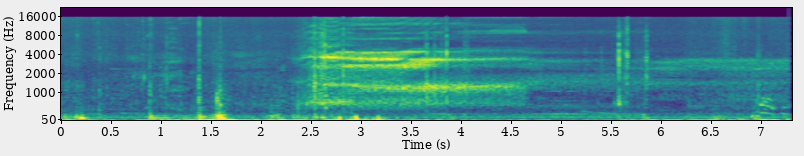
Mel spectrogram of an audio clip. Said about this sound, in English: Stop breathing in the mic, dude.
